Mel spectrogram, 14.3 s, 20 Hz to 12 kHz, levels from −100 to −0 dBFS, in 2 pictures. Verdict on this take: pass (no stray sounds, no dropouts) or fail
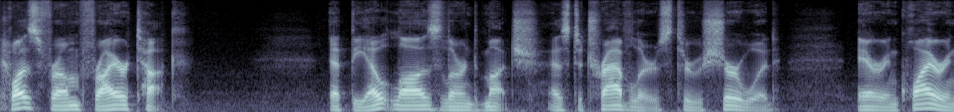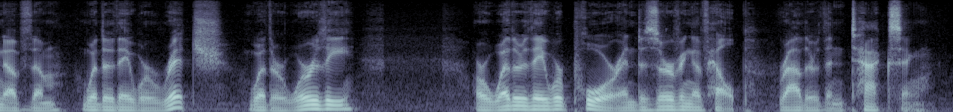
pass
